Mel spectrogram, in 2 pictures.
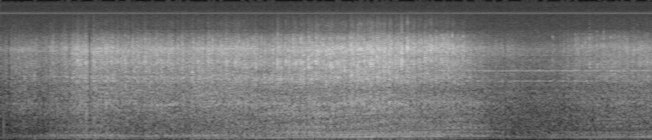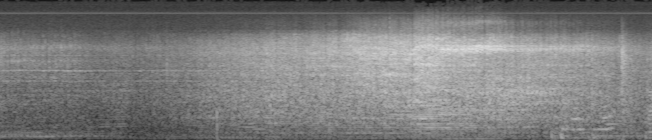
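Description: City street traffic: a steady wash of passing cars and trucks that swells, eases off in the middle, then swells again near the end.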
